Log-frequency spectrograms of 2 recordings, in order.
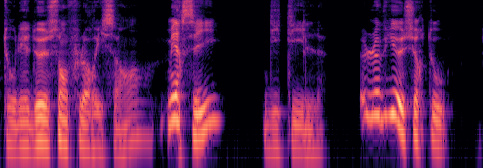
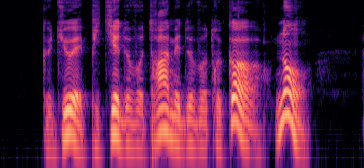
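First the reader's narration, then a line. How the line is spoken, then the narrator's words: Curt reply. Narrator (French): répondit Wemmick sèchement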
